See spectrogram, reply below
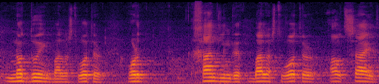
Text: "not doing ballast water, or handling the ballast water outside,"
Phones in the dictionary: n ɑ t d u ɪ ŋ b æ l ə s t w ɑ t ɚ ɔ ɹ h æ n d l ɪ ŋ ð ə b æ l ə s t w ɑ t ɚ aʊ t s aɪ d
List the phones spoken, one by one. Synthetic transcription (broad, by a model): n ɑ t d u ɪ ŋ b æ l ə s t w ɑ t ɚ ɔ ɹ h æ n d l ɪ ŋ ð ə b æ l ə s t w ɑ t ɚ aʊ t s aɪ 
